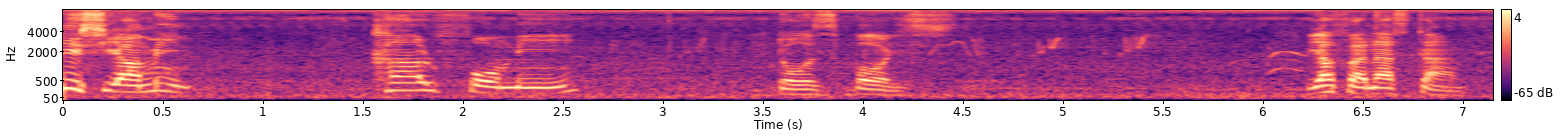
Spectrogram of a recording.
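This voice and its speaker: A man with a Jamaican accent speaks at a fairly high pitch with very wide pitch swings. His pace is very slow, with long, frequent pauses. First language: Jamaican Patois. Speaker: language teacher. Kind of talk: tutorial.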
